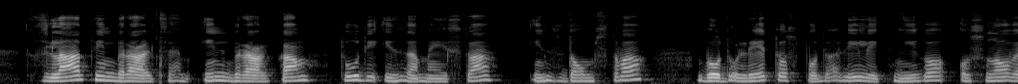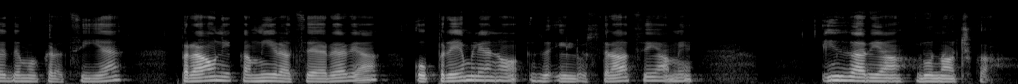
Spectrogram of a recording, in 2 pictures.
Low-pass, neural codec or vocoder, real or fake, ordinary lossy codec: 19.8 kHz; vocoder, 44.1 kHz, 128 mel bands every 256 samples, BigVGAN v2; fake; Opus, 64 kbps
